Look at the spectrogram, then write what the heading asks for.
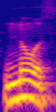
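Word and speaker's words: knows: केवल गॉड मीस भगवान नोस यहां पर के साइलेंट होता है ओके ओनली गॉड नोस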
